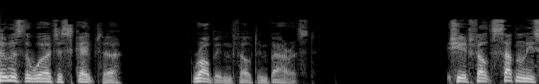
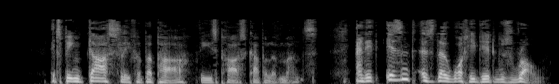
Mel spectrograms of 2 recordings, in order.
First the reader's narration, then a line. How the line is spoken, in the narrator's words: said fiercely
